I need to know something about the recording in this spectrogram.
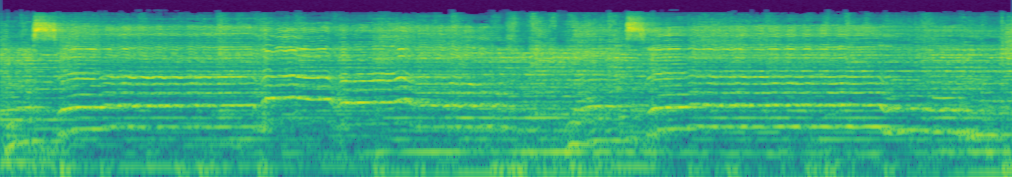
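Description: A woman singing into a microphone over instrumental accompaniment, in two long phrases of held, sliding notes without clear words.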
